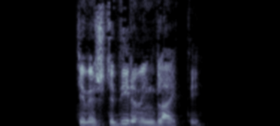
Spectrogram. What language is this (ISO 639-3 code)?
roh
